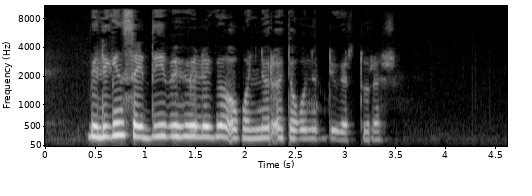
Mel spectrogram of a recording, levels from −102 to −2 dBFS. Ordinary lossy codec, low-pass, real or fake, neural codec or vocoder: MP3, 64 kbps; 9.9 kHz; fake; vocoder, 44.1 kHz, 128 mel bands every 256 samples, BigVGAN v2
